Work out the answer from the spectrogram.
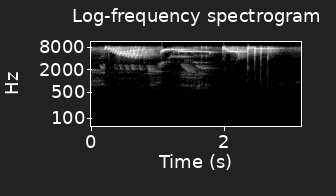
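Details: Lure song of an orange-headed thrush, meant to draw answers from other birds: a high, jumbled warble with lower rattling notes, a long thin sliding whistle, then quick sharp chips and twitters.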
